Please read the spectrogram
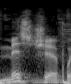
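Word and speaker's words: MSCHF: The sneaker collaboration with Mischief, which I now realize that's how it's said, contained a Nike Air Max 97 with satanic imagery and a single drop of human blood in the midsole.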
